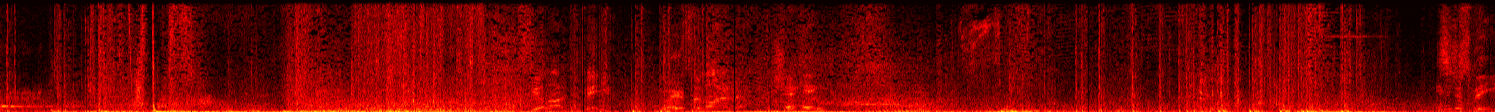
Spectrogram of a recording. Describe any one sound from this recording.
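Gunfire and blasts crack and boom in quick bursts.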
